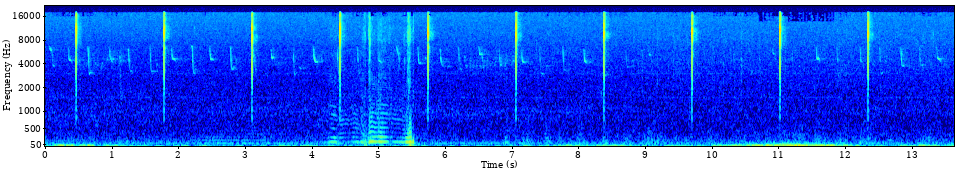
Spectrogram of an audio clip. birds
0:00.0 0:08.8

